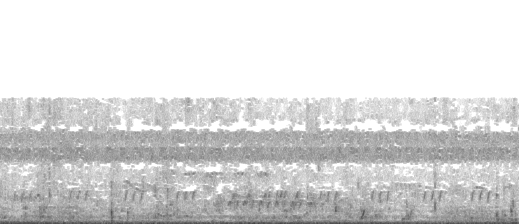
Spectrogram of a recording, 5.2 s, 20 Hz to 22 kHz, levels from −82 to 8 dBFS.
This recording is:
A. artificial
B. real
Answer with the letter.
A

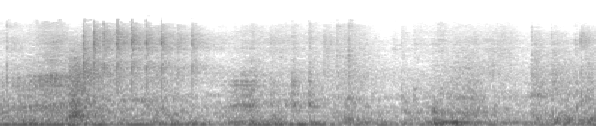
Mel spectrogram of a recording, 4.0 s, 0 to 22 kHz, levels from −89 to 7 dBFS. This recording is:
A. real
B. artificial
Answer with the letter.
A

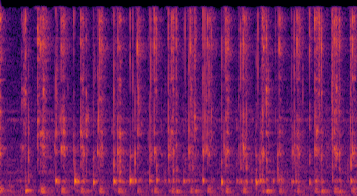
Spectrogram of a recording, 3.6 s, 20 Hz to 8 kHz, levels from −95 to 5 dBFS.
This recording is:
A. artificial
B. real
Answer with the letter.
A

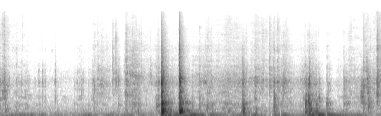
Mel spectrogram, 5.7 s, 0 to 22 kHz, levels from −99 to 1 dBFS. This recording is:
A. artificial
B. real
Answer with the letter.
B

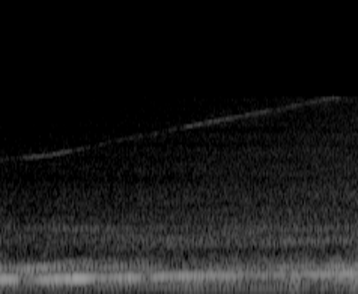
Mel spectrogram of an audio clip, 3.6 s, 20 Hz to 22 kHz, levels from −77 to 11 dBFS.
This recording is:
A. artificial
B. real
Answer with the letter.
A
